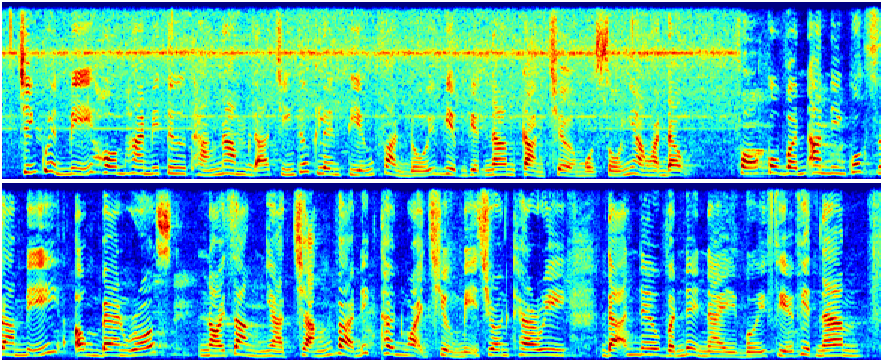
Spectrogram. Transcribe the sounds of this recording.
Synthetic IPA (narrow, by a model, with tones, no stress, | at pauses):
t͡ɕï˨˦ŋ̟kwi˨˩ənmḭ˧˥ho˧mɦaː˧jmɨ˧əjt̪ɨ˧t̪ʰaː˨˦ŋna˧mɗa̰ː˧˥t͡ɕï˨˦ŋ̟t̪ʰɨ˦˥k̚le˧nt̪i˨˦əŋfaː˧˩nɗo˨˦jvi˨˩ək̚vi˨˩ət̚naː˧mkaː˧˩mt͡ɕəː˧˩mo˨˩t̚so˨˦ɲaː˨˩ɦwaː˨˩t̚ɗə̰˧˨wŋ͡m | fɔ˨˦ko˨˦və˨˦nʔaː˧nːi˧ŋ̟ku˦˥ək̚zaː˧mḭ˧˥ʔə˧wŋ͡mɓɛ˧nzo˦˥s | nɔ˨˦jza˨˩ŋɲaː˨˩t͡ɕa˨˦ŋvaː˨˩ɗï˦˥k̟̚t̪ʰə˧nŋwa̰ː˧˨jt͡ɕɨ˧˩əŋmḭ˧˥zɔ˧nkɛ˧ɹi˧ | ɗa̰ː˧˥ne˧wvə˨˦nɗe˨˩na˨˩jvəː˨˦jfi˨˦əvi˨˩ət̚naː˧m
